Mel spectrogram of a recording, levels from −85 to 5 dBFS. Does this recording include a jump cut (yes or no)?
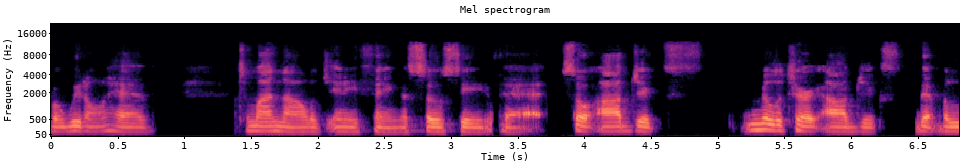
yes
